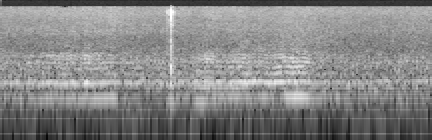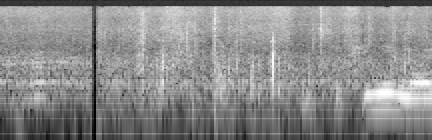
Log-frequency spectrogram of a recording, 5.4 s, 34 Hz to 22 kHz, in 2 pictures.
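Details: European dark bees in a Voirnot hive among abandoned hives in a forest, being prepared for winter on 30 October 2021: a steady low droning hum with layered overtones, a few soft knocks, and a man speaking at the end.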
